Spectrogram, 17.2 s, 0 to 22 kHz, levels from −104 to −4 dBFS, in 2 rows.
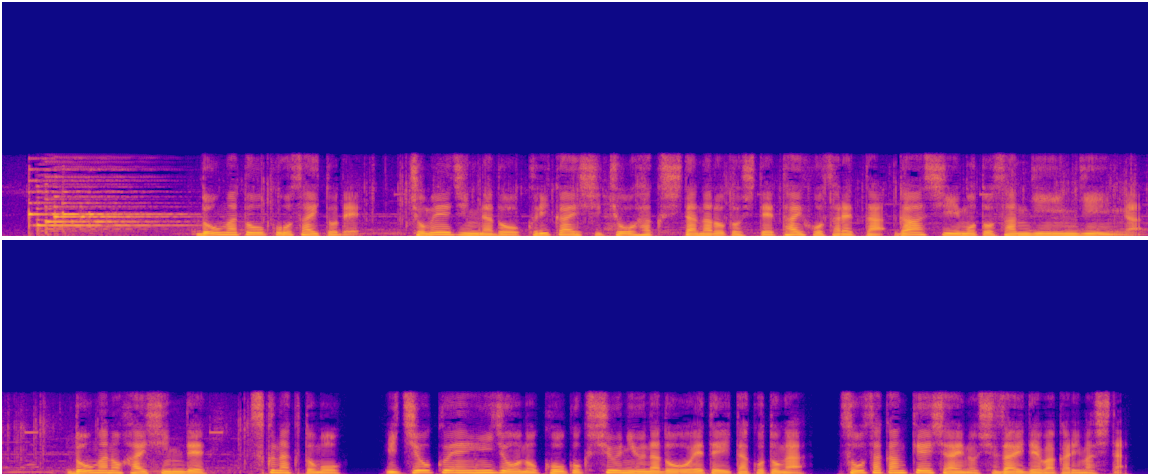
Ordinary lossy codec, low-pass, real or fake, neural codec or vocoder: none; none; real; none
